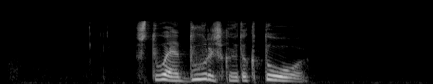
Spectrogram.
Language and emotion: Russian, angry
